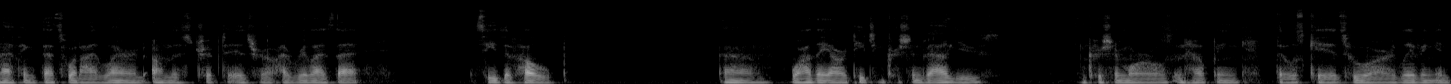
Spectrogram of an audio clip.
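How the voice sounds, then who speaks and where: The voice is quiet and fairly slow, broken by long, frequent pauses. Its recording is very clean, with a silent background. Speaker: college student. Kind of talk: personal video reflection. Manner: halting.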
